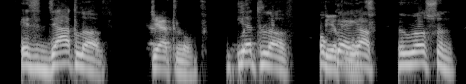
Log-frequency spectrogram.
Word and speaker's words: Dyatlov: It's just when you say it like a Russian, it's Dyatlov.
